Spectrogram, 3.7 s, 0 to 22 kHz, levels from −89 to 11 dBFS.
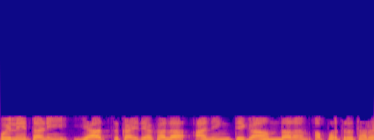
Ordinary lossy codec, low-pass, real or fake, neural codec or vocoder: none; 3.6 kHz; real; none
